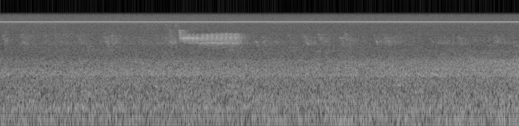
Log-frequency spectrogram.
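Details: Wrens building a nest in a wren house: one rapid, buzzy, high trill lasting just over a second rings out midway, with a few faint high chirps scattered before and after over a steady background hiss.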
